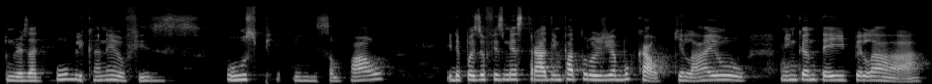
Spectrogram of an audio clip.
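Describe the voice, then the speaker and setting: A woman's voice: medium pitch, normal speed. A woman dentist and author answering interview questions, thoughtful and full of restarts and tag questions, with a Brazilian accent. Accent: Brazilian Portuguese.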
